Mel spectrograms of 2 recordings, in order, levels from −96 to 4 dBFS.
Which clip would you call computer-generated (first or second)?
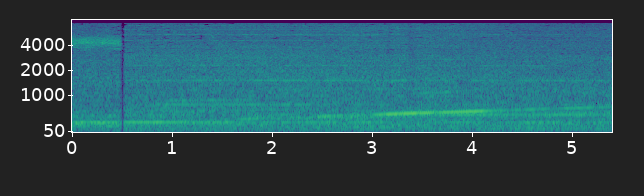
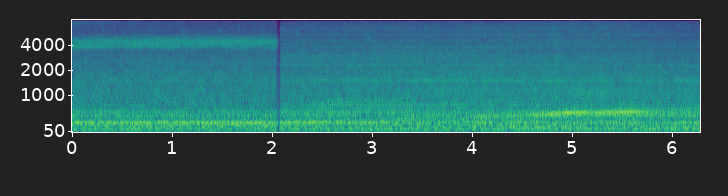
second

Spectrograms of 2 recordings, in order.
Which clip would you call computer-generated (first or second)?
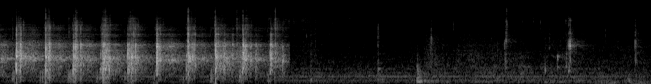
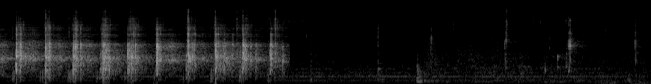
first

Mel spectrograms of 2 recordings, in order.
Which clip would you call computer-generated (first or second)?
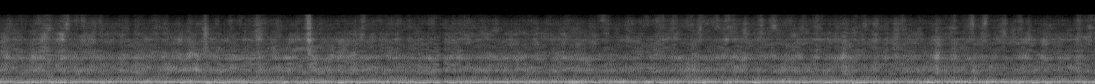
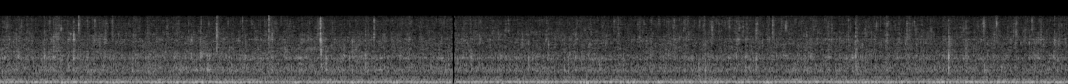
first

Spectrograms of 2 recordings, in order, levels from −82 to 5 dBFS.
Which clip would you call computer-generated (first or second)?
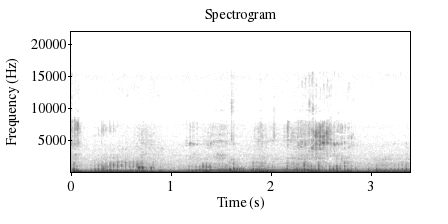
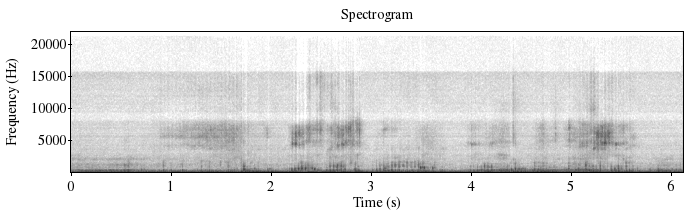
second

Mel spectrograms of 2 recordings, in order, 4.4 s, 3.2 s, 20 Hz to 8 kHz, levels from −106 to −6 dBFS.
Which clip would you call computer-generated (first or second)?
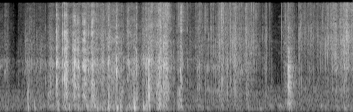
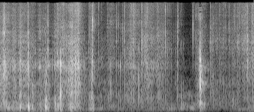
second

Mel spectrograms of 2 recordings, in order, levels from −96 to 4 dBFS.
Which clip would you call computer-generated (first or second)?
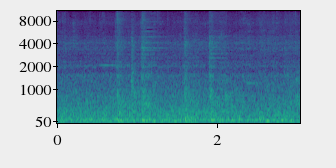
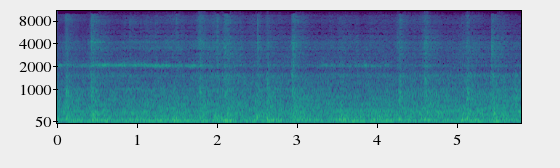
second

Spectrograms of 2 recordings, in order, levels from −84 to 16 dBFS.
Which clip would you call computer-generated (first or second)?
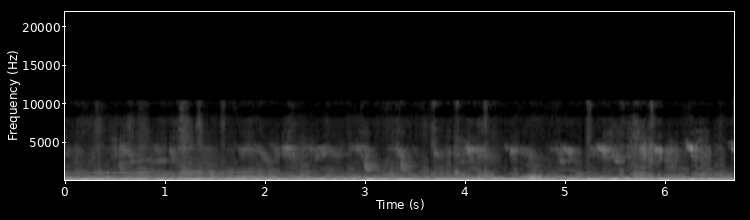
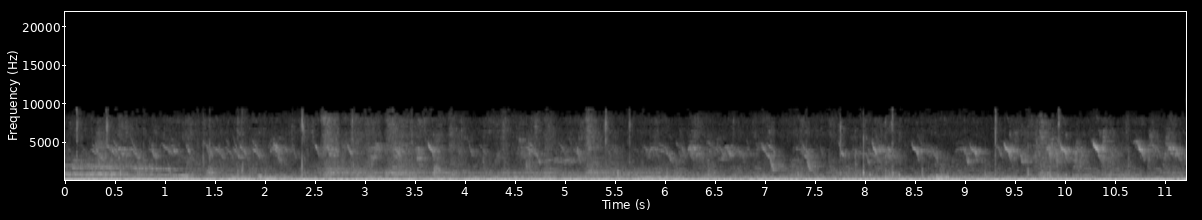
first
